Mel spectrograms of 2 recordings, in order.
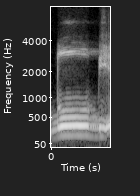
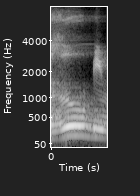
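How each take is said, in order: First: দুবি starting on a heavy d; dad as d. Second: জুবি starting on z; wrong z for dad. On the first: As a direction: say দুবি with d, not z. (দুবি-তে দদের স্পষ্ট উচ্চারণ) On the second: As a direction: say জুবি with z in place of d. (জুবি-তে দদের জায়গায় জ) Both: Shown as a demonstration. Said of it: "এইখানে তারা জুবি বলে না".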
